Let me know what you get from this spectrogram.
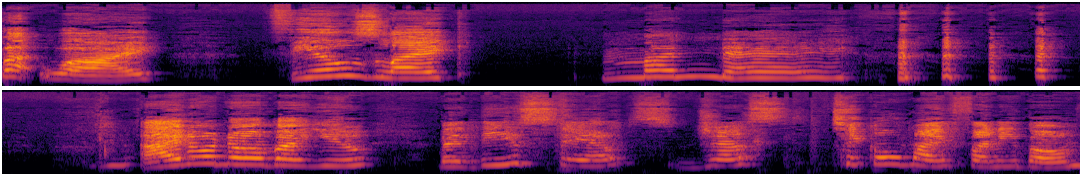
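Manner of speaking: choked-up laughing delivery, words squeezed through laughter. Presenter showing stamps to viewers, choked up with laughter. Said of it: "Sorry, I've got choked up".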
